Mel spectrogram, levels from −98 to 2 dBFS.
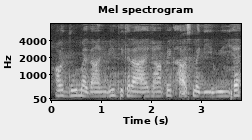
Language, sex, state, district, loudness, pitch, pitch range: Hindi, female, Uttar Pradesh, Lucknow, -18 LUFS, 195 Hz, 175-200 Hz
